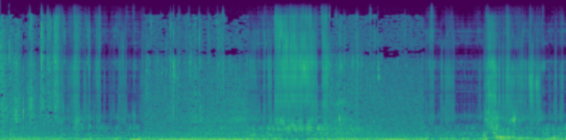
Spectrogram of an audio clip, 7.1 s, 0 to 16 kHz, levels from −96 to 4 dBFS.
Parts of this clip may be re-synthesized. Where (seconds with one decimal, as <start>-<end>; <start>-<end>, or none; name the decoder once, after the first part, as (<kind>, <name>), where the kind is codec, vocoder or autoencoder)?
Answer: 0.7-1.8 (vocoder, BigVGAN v2); 3.1-4.1; 5.3-7.1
